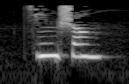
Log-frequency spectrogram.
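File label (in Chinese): "经商", Mandarin Chinese; hsk; chinese-flashcards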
